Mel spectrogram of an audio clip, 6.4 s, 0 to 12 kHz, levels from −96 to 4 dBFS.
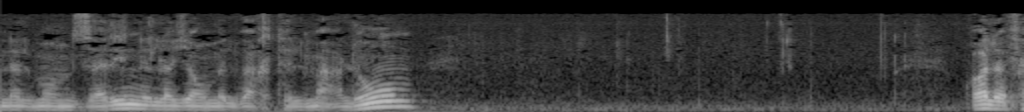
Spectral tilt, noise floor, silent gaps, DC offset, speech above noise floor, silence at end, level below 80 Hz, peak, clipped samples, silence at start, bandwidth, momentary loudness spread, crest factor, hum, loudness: -6 dB/octave; -56 dBFS; none; under 0.1%; 26 dB; 0 s; -64 dBFS; -10 dBFS; under 0.1%; 0 s; 8 kHz; 25 LU; 22 dB; none; -31 LUFS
